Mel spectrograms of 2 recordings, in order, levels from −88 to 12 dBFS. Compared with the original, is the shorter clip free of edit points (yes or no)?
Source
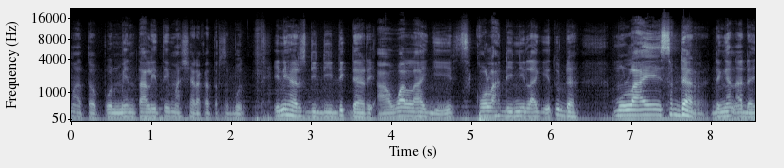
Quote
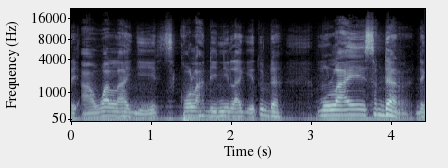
yes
